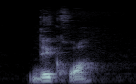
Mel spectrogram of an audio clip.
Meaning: third-person singular present indicative of décroître
- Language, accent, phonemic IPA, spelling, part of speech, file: French, France, /de.kʁwa/, décroît, verb, LL-Q150 (fra)-décroît.wav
